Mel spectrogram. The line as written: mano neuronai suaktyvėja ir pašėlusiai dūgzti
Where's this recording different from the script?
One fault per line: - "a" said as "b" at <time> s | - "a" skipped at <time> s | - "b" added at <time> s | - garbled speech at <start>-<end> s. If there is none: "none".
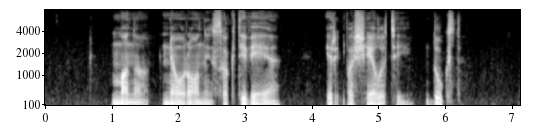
none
